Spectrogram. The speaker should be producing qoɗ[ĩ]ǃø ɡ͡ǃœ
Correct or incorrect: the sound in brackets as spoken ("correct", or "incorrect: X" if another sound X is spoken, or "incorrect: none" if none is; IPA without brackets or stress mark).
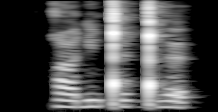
correct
